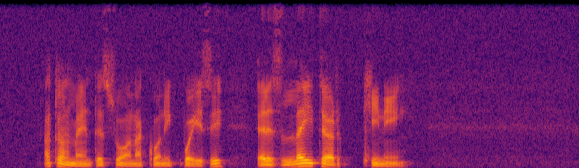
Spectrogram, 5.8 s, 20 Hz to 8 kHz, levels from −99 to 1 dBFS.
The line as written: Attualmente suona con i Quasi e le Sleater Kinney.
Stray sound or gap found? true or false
false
